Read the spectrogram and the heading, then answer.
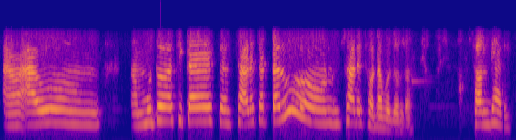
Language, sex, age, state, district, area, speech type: Odia, female, 60+, Odisha, Gajapati, rural, conversation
